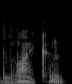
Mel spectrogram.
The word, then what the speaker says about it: lichen: So lychen there's no k there as such but there is a c and we tend to pronounce it as lychen.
